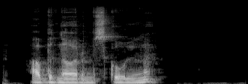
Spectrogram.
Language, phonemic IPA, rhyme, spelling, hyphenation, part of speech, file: Norwegian Bokmål, /abˈnɔrmskuːlənə/, -ənə, abnormskolene, ab‧norm‧sko‧le‧ne, noun, Nb-abnormskolene.ogg
- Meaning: definite plural of abnormskole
